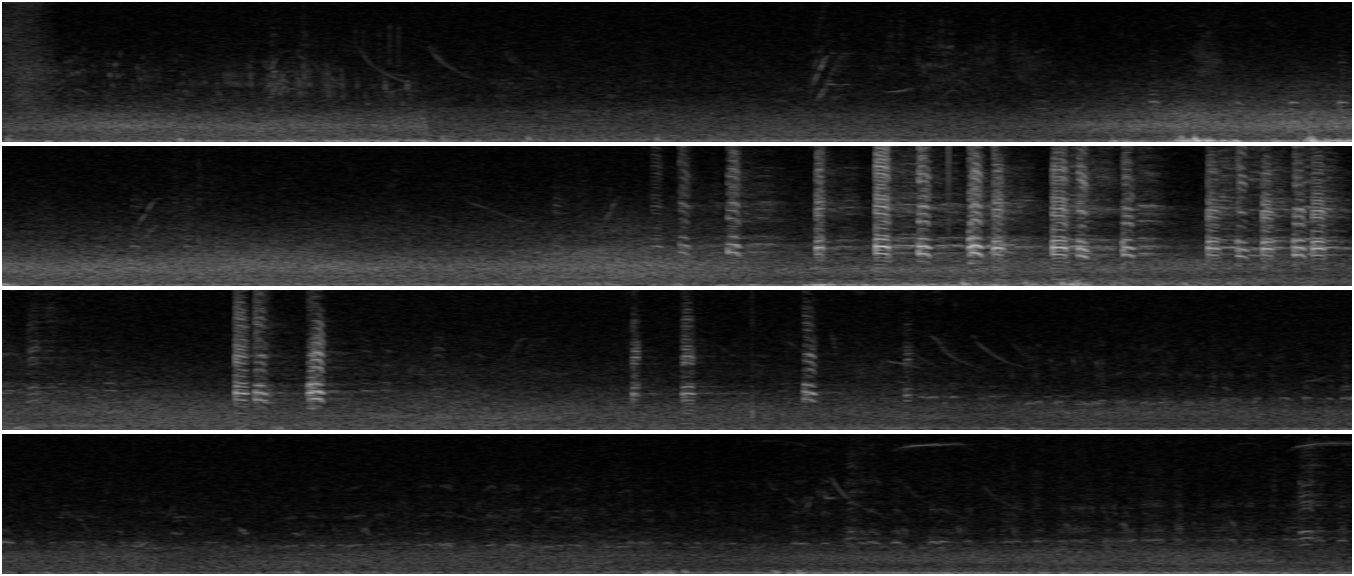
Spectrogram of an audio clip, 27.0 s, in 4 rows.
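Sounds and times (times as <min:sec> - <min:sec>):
wind noise on microphone: 0:00.0 - 0:02.8, 0:05.4 - 0:15.3, 0:23.2 - 0:27.0
birds short sharp calls: 0:09.8 - 0:27.0.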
